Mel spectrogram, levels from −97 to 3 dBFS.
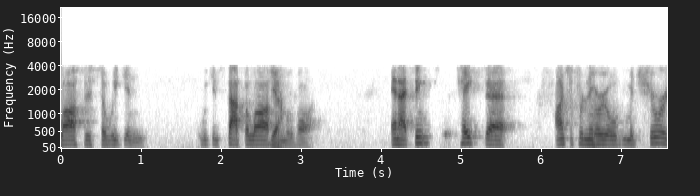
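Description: GSM full-rate codec damage runs through the whole clip of speech and is plainly audible. The coder models the vocal tract as a filter and drives it with a sparse, regularly spaced pulse train built from every third excitation sample, so the voice comes out buzzy and gravelly. Nothing passes above 4 kHz, which dulls the consonants. The character fits the 13 kbps GSM full-rate coder.

Lost GSM frames occur at 1.27 to 1.30 s, right after "so we can" and before "we can stop the", and again at 6.64 to 6.69 s. In both places the decoder stands in for missing frames by repeating the last good frame's settings, so the sound briefly freezes into a rough, metallic ring. The first gap is 40 ms, which fits two frames, and the second is 20 ms, which fits one.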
